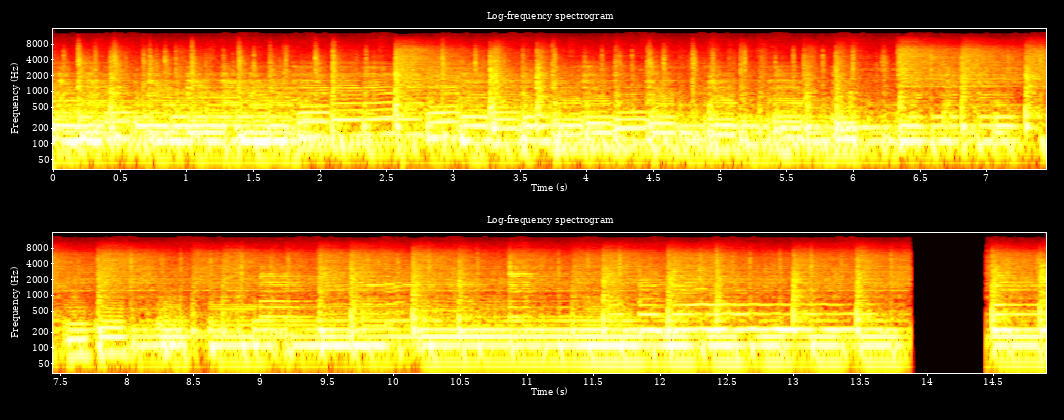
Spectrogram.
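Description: Live rock band playing loud: electric guitar and bass over a drum kit, with sustained low bass notes and a quick stepping run of notes in the first few seconds.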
